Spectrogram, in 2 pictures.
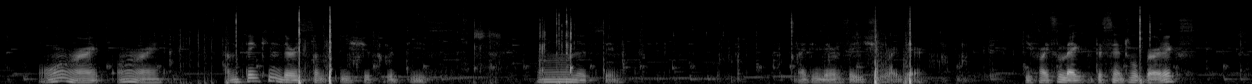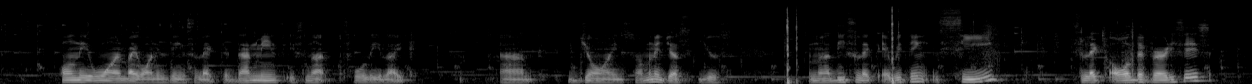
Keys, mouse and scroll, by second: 1.5 click, 2.1 right click, 2.3 Tab, 2.7 scroll down 1, 3.1 shift+middle click, 3.4 scroll up 2, 4.2 right click, 4.2 scroll up 1, 4.6 right click, 5.6 ctrl+Tab, 6.3 right click, 6.8 right click, 7.3 middle click, 8.2-8.8 scroll up 2, 8.8 shift+middle click, 9.3-10.0 scroll up 2, 10.0 right click, 10.3 right click, 11.4 z, 11.8 right click, 12.4 right click, 12.7 right click, 13.0 right click, 13.4 right click, 13.7 right click, 13.9 right click, 14.2 right click, 14.4 right click, 15.9-17.1 middle drag, 17.3 scroll up 1, 18.3 middle click, 18.3-18.6 scroll up 1, 20.4 a, 21.4 c, 23.8 Escape.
